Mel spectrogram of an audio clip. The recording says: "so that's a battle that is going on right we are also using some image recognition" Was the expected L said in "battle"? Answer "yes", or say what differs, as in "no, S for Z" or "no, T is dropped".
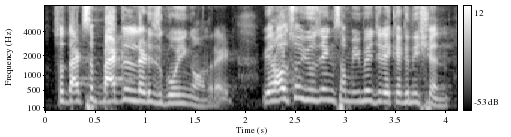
yes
